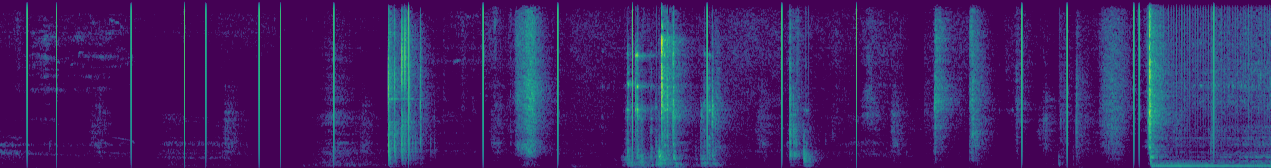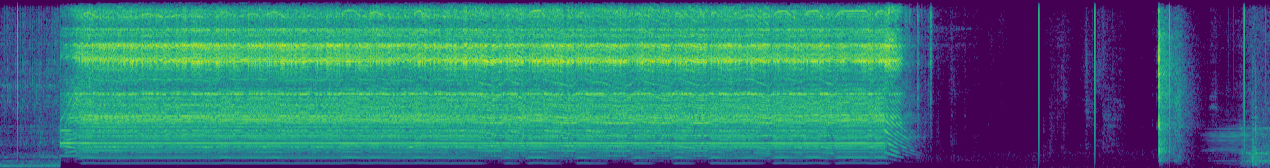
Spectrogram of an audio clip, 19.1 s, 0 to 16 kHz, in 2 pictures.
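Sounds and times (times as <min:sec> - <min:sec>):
sharp clicks: 0:00.0 - 0:09.8
power tool motor whine: 0:08.6 - 0:16.6.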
